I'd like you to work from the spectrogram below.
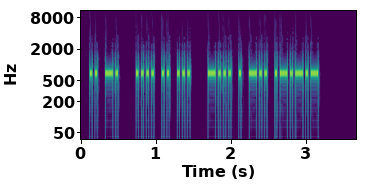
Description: Morse code, heard as a keyed tone, about 34 wpm, 700 Hz. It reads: IN HIS BED.
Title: Sentences from Top 500 Words 35wpm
